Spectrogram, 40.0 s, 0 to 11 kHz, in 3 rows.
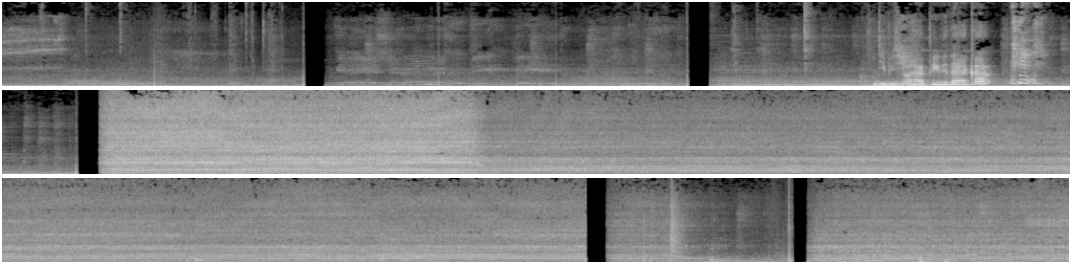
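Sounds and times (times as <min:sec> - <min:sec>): hair dryer blowing: 0:14.6 - 0:36.0, 0:36.8 - 0:40.0.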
